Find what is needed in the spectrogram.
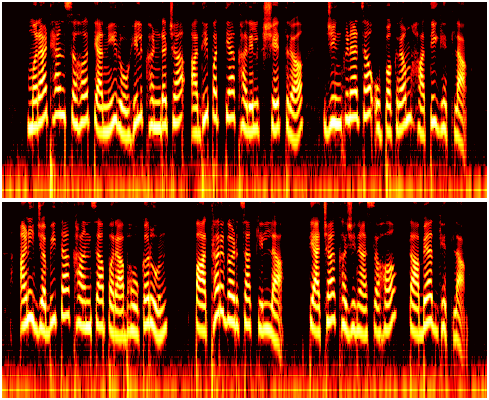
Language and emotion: Marathi, neutral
